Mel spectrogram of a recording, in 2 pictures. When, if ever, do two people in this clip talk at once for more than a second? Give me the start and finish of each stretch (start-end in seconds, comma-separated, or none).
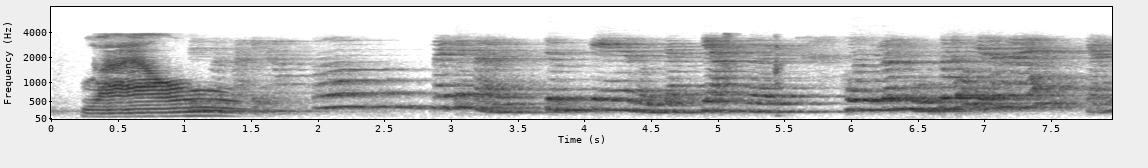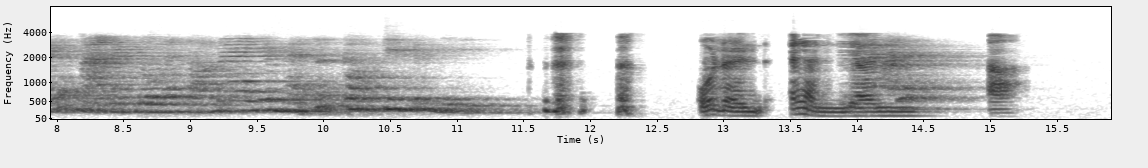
none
